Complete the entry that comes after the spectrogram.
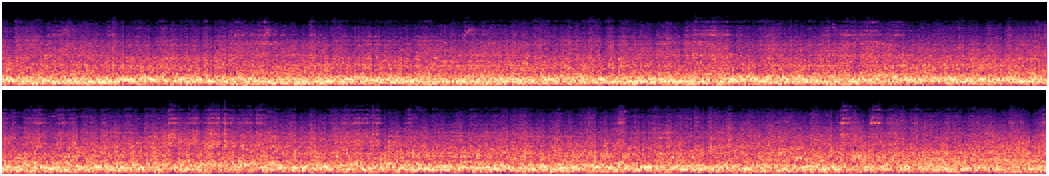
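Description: Freight cars of a mixed freight train (hoppers, a lumber car, tank cars) rolling past close by. Their steel wheels make a loud, steady rumble and clatter on the rails.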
